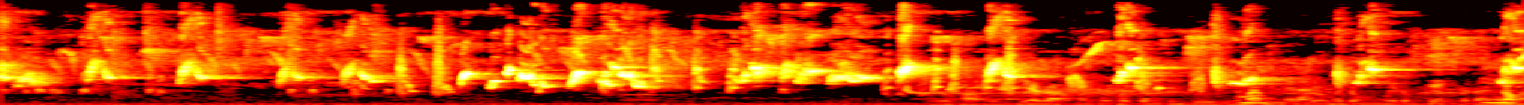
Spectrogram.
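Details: Red-whiskered bulbuls practising song on a free day in a training session. Dense, continuous chirpy warbling of fast, bright whistled notes carries through the whole stretch, with faint human voices underneath.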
